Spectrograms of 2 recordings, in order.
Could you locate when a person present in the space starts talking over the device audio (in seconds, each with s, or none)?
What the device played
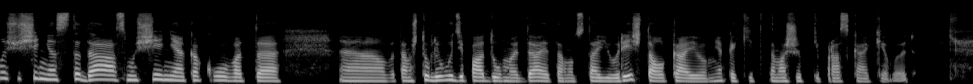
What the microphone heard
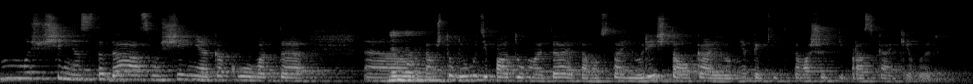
3.9 s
